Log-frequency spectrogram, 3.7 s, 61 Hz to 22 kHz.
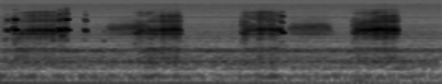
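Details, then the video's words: Barn owls at a Florida nest camera, a female with her two nestlings receiving a small mouse, eggs laid January 2022: harsh, hissing screeches in four broad bursts, some doubled, over a steady low electrical hum. "Small mouse for the female and her two babies in Barn Owl Florida Cam 1"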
